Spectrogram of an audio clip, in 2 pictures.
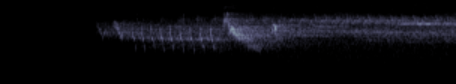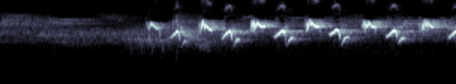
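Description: Birdsong: faint high chirping starts about a second in, then from about four seconds a louder run of quick, repeated high sliding notes, about three or four a second.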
